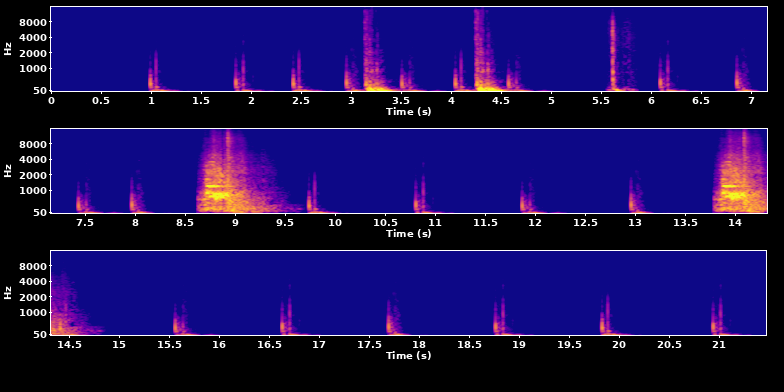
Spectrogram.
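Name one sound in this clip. Footsteps thud at a steady walking pace on a hard floor.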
